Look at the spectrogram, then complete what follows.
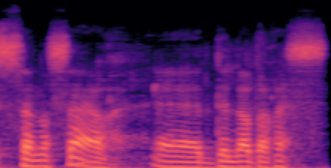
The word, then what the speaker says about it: Saint-Nazaire-de-Ladarez: Hur var det man uttalade by nu igen? Vi bor i en liten by som heter Senas eh de Ladares.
